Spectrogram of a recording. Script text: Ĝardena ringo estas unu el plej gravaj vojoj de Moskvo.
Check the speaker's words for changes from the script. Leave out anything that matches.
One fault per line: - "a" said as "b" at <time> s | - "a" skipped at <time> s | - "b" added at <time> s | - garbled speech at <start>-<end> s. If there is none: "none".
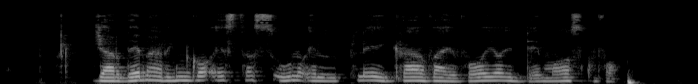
none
